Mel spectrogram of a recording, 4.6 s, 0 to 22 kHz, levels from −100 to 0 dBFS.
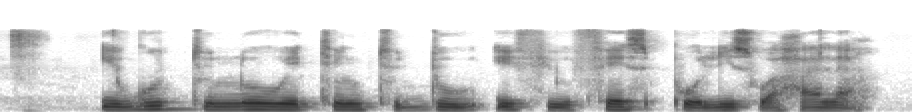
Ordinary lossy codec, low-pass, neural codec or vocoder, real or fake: none; 7.2 kHz; codec, 16 kHz, 6 kbps, DAC; fake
